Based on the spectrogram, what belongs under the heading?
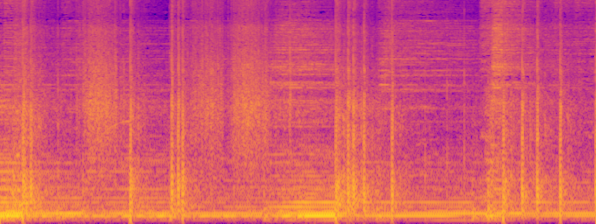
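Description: Aerial fireworks bursting in a string of sharp bangs, heard over music with a steady low, sustained bass.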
